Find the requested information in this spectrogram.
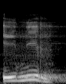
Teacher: Kita uraikan pada kalimat inir, ra sukun yang didahului kasroh, kita baca tarkik atau tipis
